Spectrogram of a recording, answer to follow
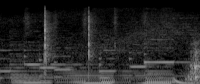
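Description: Background music: a soft track of held notes over a bass line, with two sharp ticks about half a second and a second in.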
